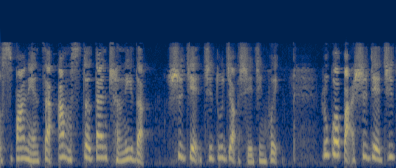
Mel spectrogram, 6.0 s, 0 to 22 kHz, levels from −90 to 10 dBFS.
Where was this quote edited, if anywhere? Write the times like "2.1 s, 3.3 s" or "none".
none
